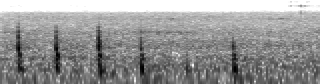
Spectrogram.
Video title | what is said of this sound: Culvert Crawlers Community Science Survey Tool: How to Use It! | So, to check for the material of the pipe, I usually like to just give it a tap. As you can hear, this one sounds pretty dull, so I'm going to say it's a plastic pipe.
